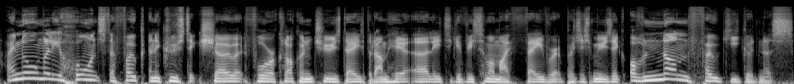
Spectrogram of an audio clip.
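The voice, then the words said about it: British accent. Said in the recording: “as you might guess from the accent, I am British”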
